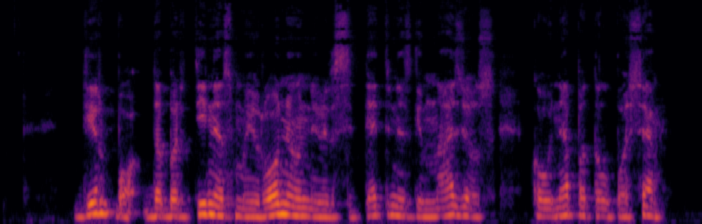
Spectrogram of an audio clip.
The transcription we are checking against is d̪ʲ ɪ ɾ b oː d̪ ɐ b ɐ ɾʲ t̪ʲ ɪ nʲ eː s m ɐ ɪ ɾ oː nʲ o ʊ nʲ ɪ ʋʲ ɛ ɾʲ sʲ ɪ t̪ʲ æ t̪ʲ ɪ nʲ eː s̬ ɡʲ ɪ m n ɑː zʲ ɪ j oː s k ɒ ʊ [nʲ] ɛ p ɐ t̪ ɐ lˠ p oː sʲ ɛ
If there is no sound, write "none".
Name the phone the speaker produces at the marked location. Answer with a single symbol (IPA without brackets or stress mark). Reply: nʲ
